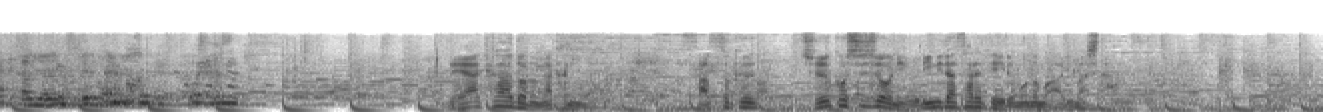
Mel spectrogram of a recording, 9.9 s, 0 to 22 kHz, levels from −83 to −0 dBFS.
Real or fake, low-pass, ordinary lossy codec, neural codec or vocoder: real; 7.2 kHz; none; none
